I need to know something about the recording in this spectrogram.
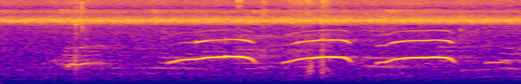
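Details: A baby monkey screams loudly for her mother after being left alone with her gentle grandmother. Three drawn-out whistled wails each rise then dip, coming about every second, with a faint shorter cry first and a steady high hiss behind.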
